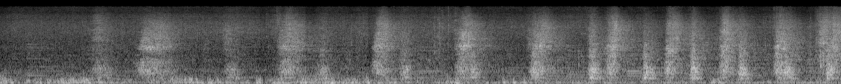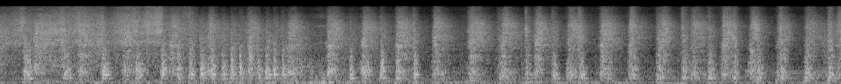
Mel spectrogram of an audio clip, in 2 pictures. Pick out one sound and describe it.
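A steam locomotive chuffs rhythmically, growing louder as it approaches.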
